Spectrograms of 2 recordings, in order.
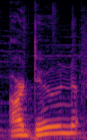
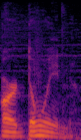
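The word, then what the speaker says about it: Ardougne: doing most of you may know it as our dune our Don are dug me but according to the jagex mods it is pronounced our join the dark beasts used to only be found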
